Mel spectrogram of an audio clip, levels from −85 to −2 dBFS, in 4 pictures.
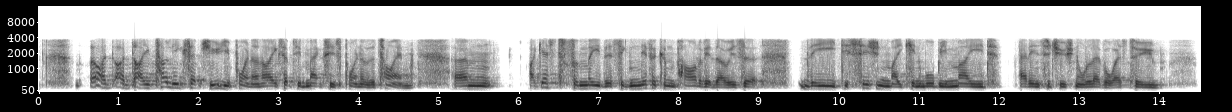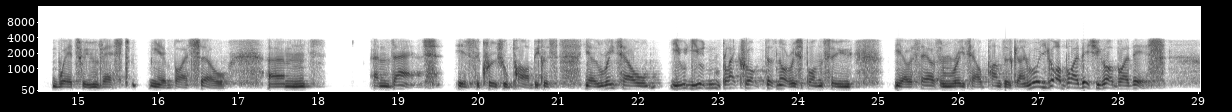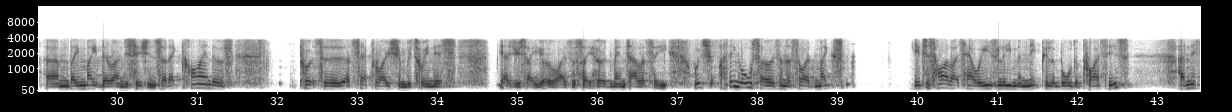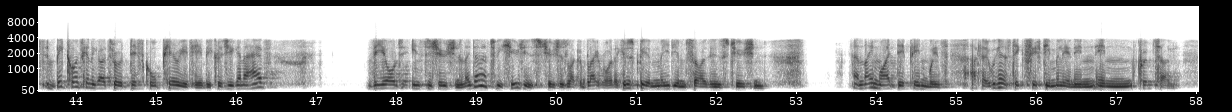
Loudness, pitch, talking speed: -22 LUFS, 130 Hz, 185 wpm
